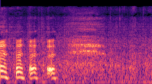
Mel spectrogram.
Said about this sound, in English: It's pouring. Oh my god, it is pouring.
